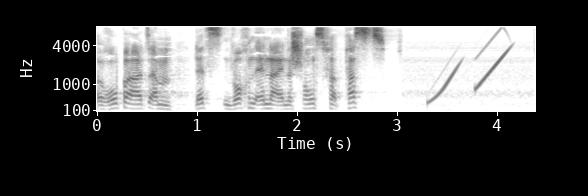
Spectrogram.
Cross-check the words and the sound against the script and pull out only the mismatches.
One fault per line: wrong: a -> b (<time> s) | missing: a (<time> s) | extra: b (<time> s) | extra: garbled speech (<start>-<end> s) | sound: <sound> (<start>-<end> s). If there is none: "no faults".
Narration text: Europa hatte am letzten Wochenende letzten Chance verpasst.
wrong: hatte -> hat (0.4 s)
wrong: letzten -> eine (1.8 s)
sound: chirp (3.3-4.2 s)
